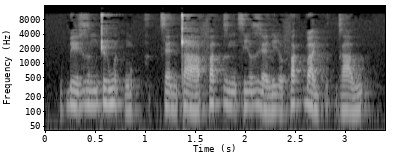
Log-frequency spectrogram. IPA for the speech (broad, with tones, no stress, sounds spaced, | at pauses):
ɓ e˨˩˦ ɣ ə˧˥ ŋ ʈ ɨ˧˥ w ə˨˩ k̚ m ə˨˩ k̚ h ə˦˥ k̚ s ɛ˨˩˦ n ʈ aː˨˩˦ f a˦˥ t̚ ɣ ə˧ ŋ s i˧˥ ə̯ ɣ ɛ˨˩˨ l i˨˩˨ ə̯ f a˦˥ k̚ ɓ a˨˩ j ɓ ə˨˩ k̚ ɣ a˨˩˦ w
